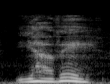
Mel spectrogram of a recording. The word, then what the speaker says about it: Yahweh: hablando de sonido yagüe y teodoreto afirma que Los Americanos pronunciaban el nombre Ya ve Sí ya ve eso es como lo pronunciaban los samaritanos Sí ya ve y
